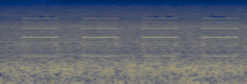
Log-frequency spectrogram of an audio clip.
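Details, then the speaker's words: Car at auction yard, just started with heater on: steady high chime pulsing about twice a second over a quiet running engine; door-open warning, stops once the door is closed; no engine noise. "I mean, other than this annoying beeping, which maybe close the door."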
